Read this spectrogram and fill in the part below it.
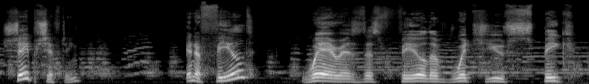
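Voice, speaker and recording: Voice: mid-range voice, very animated, slow, faint music behind. An actor playing a pompous, haughty lizard man in an audio comedy drama, speaking in formal, scornful phrases. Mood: indignant, baffled. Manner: pompous, indignant, formal speech. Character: pompous, haughty shape-shifting lizard man, contemptuous of humans.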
